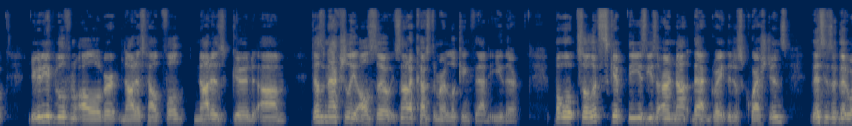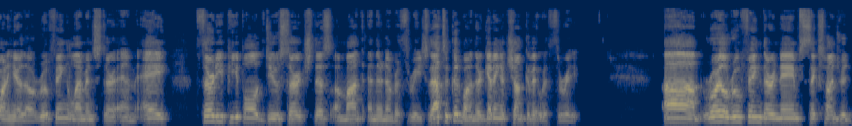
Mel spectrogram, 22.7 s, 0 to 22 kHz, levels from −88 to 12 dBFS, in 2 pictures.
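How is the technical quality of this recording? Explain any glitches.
No glitches or faults heard.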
